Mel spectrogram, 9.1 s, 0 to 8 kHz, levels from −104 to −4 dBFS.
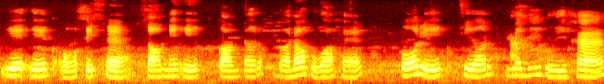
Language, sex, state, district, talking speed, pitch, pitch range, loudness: Hindi, female, Punjab, Pathankot, 105 wpm, 190 Hz, 180-205 Hz, -16 LUFS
